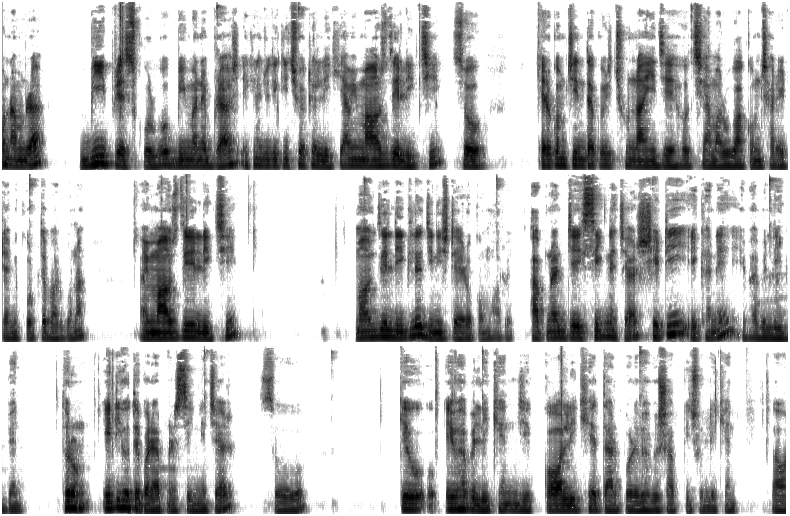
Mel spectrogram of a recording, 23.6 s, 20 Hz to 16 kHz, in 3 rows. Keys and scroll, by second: 1.4 b.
